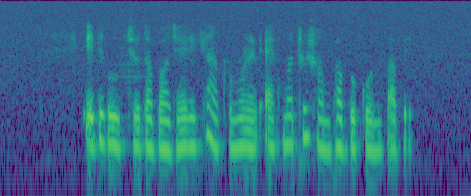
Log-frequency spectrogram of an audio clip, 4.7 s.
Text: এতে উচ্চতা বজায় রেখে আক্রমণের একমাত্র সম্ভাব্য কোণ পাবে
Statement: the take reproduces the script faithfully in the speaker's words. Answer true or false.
true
